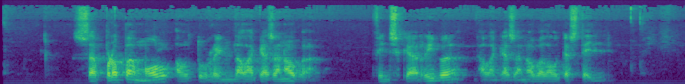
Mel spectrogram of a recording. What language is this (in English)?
Catalan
